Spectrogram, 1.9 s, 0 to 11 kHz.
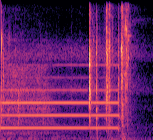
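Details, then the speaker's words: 1989 Chevy S10, 4.3 TBI, with a low-rpm shudder and suspected fuel in the oil. At key-on the electric fuel pump whines about a second and a half then cuts off cleanly; injectors not leaking; normal prime. "okay you can hear the pump going and it just shut off and I've checked it doesn't seem like the injectors are leaking when I do that so"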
